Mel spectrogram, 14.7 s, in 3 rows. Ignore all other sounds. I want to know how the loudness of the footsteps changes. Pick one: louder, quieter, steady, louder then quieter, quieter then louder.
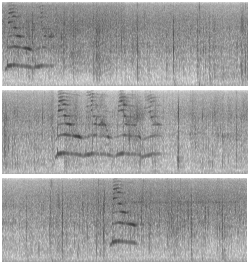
quieter.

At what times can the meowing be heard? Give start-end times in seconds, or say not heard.
0.1-1.1, 6.0-8.1, 11.9-12.6.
